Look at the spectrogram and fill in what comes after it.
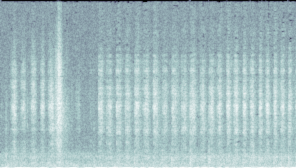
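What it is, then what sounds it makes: Colored pencil shading on a paper page. A wooden colored pencil shades a rabbit drawing on the page of an open paper coloring book, with the other hand holding the book. Steady, rhythmic scratching strokes rasp with a bright, papery texture over a constant low hum, with one slightly louder stroke near the start.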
